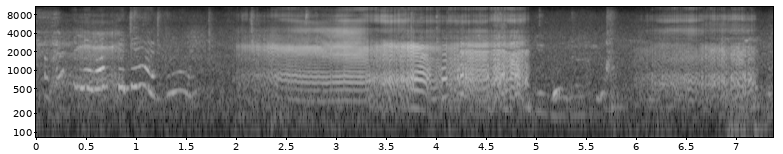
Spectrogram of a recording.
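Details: An orphaned, hand-raised baby Bolivian red howler monkey (Alouatta sara) at a wildlife refuge gives squeaky, quavering cries with rapid pulsing, mixed with a person speaking Spanish.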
